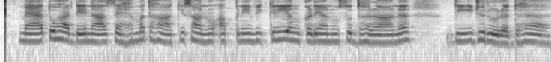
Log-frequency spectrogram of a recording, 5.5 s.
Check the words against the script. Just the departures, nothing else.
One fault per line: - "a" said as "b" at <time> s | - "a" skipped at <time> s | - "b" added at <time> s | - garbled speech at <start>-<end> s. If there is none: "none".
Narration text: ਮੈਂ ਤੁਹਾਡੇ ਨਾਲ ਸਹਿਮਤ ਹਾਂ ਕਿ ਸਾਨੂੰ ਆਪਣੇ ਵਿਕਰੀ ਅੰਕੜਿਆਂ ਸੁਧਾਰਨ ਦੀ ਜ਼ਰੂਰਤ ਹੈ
- "ਨੂੰ" added at 3.3 s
